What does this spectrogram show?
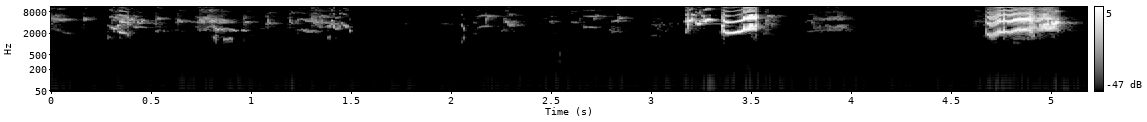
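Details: Two adult rosy-faced lovebirds over a year old, a red-head green opaline and a white-head pallid aqua opaline, give shrill, high chirps and twittering chatter, with two loud, harsh screeching bursts over softer chatter.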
